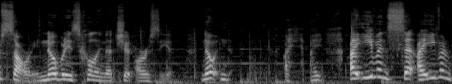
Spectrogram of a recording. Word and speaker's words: Arceus: that nobody fucking says Arceus. I think the only reason why, like Pokemon is really trying to push Arceus as its official pronunciation is because Arceus has the word arse in it.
